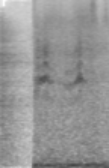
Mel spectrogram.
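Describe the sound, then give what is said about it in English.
After a brief hush, a front door bursts open with an abrupt, loud onset, giving way at once to a steady, full wash of low rumbling sound that carries on to the end. “Just then, the front door burst open.”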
